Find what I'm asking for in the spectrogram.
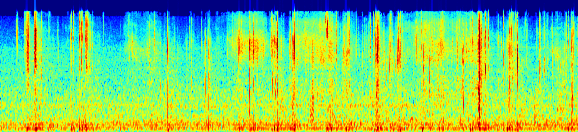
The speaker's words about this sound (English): Can we take these two pieces of tape and get them apart?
